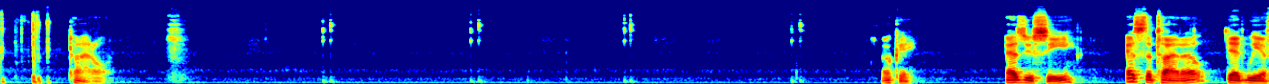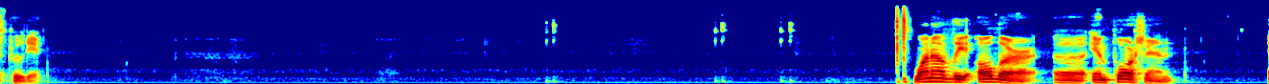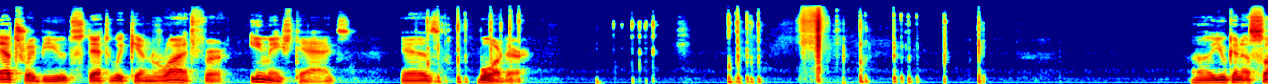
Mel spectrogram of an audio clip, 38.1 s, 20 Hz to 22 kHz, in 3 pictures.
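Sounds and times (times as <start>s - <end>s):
man speaking: 0.7s - 1.1s, 8.8s - 9.2s, 10.1s - 13.1s, 21.7s - 24.4s, 25.4s - 30.6s, 37.3s - 38.0s.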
